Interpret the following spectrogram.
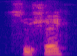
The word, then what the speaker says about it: Suchet: Oh, it was played by David Suchet. I think is how you say his last name. Suchet. Yeah.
